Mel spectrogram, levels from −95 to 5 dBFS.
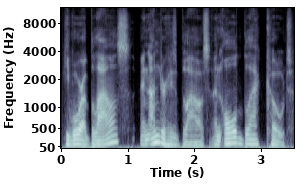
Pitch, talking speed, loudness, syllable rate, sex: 105 Hz, 205 wpm, -17 LUFS, 4.6 syllables/s, male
